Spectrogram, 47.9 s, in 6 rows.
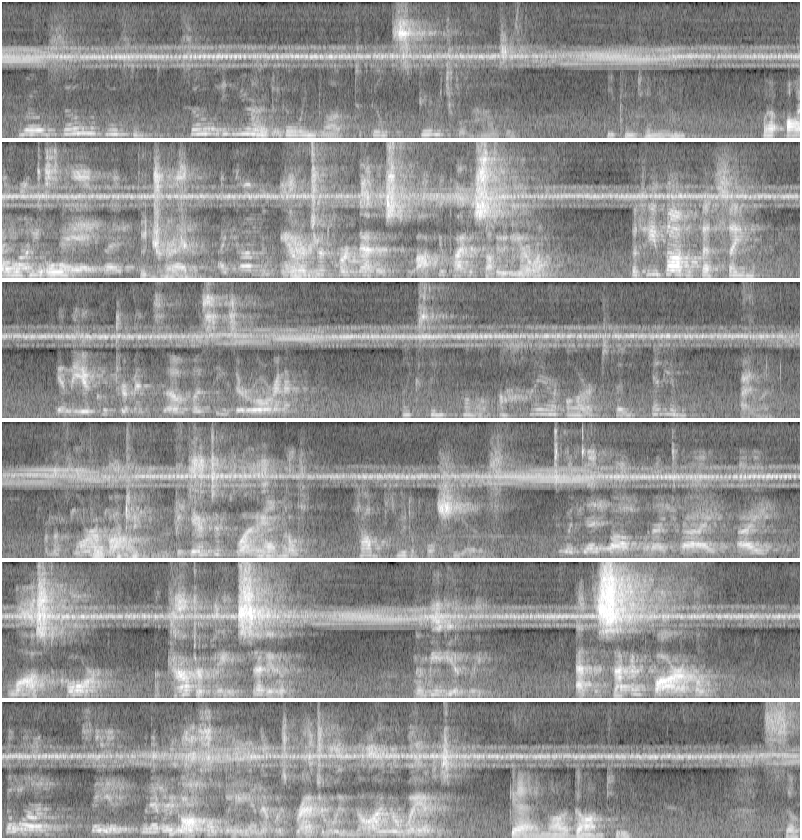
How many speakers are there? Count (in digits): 8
